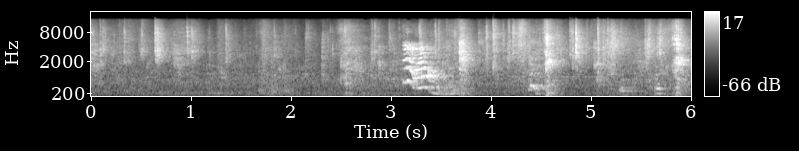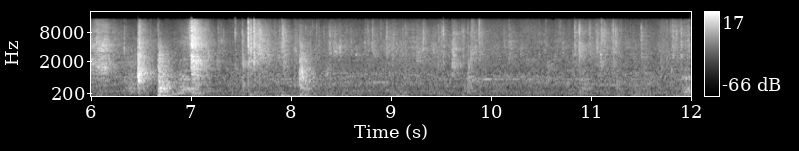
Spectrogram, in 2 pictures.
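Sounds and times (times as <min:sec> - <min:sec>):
dog claws clicking on tiled floor: 0:00.0 - 0:12.0.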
